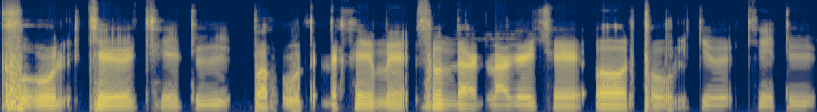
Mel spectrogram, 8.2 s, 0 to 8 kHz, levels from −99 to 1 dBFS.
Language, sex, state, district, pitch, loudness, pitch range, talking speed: Maithili, male, Bihar, Saharsa, 105 Hz, -18 LUFS, 100-105 Hz, 110 wpm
